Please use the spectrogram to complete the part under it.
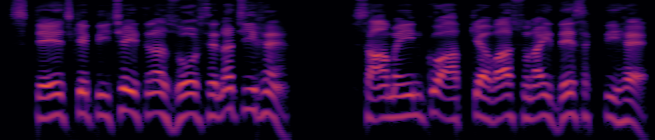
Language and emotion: Urdu, angry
